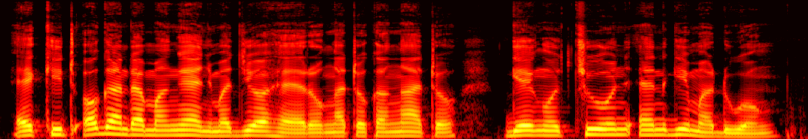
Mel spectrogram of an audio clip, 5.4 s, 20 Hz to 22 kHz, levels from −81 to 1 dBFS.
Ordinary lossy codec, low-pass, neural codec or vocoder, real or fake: none; none; none; real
